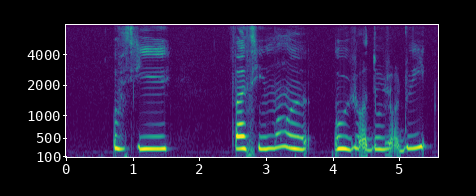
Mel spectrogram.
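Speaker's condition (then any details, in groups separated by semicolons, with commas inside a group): Cerebral palsy; wheelchair user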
